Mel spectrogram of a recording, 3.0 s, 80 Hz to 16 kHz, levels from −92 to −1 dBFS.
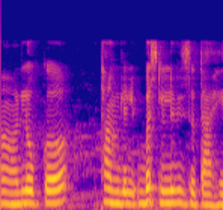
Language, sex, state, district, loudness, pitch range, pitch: Marathi, female, Maharashtra, Pune, -16 LUFS, 195-215 Hz, 205 Hz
